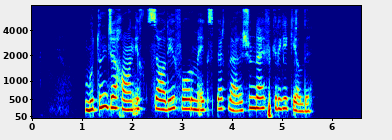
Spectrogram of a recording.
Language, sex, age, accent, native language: Uzbek, female, under 19, Andijon, Uzbek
